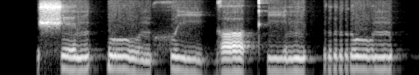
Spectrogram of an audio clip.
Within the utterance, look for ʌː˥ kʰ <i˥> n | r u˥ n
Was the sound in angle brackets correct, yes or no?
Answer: yes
